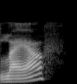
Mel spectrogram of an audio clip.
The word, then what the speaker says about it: LHFF: I also say it's pronounced like laugh, because if you don't have it together, you won't be laughing at the end.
